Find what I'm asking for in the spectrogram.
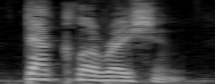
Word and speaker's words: declaration: 大家你注意，它的动词呢来自于 declare，你会发现动词和名词元音的读音是发生变化的。 declare， declaration，就像大家学过 explain， explanation 是一样的。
